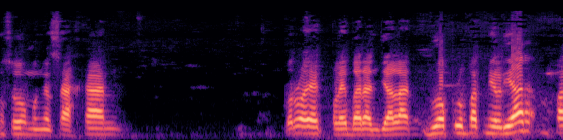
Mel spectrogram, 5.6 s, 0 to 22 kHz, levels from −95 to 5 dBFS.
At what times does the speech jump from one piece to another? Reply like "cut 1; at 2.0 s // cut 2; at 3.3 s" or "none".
cut 1; at 4.2 s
